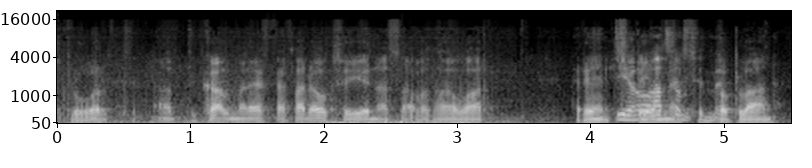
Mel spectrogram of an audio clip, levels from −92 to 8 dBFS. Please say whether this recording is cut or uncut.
uncut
